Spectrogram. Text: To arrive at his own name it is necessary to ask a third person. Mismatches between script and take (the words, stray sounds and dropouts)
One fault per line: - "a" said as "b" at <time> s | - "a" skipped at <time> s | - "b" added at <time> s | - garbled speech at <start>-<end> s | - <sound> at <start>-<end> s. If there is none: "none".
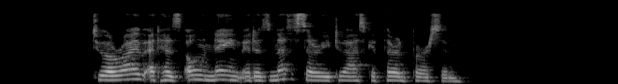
none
